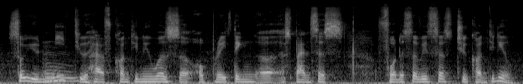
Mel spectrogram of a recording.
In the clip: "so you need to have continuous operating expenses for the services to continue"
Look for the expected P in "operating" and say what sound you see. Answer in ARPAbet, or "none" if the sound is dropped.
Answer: P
